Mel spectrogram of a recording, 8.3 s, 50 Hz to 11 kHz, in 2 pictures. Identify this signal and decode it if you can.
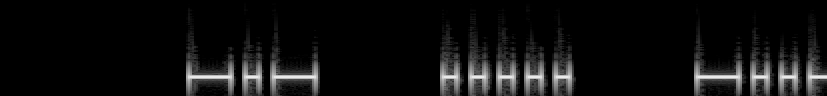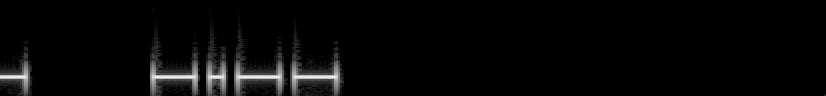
Morse code, heard as a keyed tone, about 17 wpm, spaced as for 10 wpm, 700 Hz. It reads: K5XY
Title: USA Call Signs - 4 Characters - 3x Character Spacing - 17wpm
